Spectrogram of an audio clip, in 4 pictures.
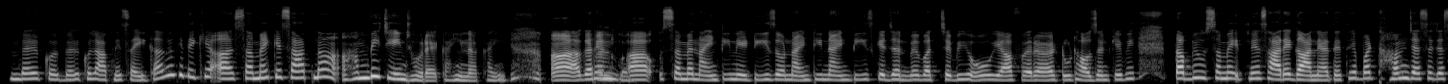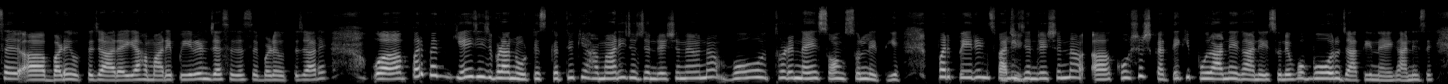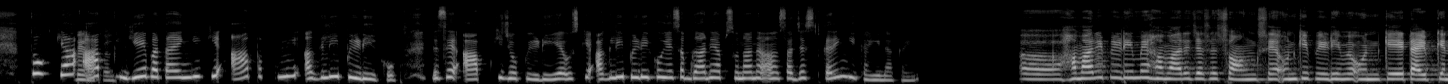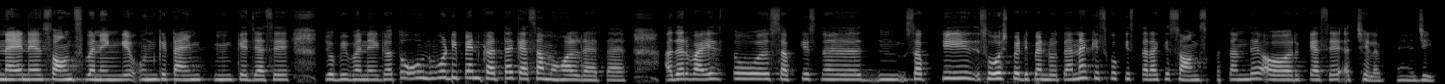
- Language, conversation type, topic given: Hindi, podcast, तुम्हारे लिए कौन सा गाना बचपन की याद दिलाता है?
- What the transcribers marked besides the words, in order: in English: "चेंज"; in English: "बट"; in English: "पेरेंट्स"; in English: "नोटिस"; in English: "जनरेशन"; in English: "सॉन्ग"; in English: "पेरेंट्स"; in English: "जनरेशन"; in English: "बोर"; in English: "सजेस्ट"; in English: "सॉन्ग्स"; in English: "टाइप"; in English: "सॉन्ग्स"; in English: "टाइम"; in English: "डिपेंड"; in English: "अदरवाइज़"; in English: "डिपेंड"; in English: "सॉन्ग्स"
